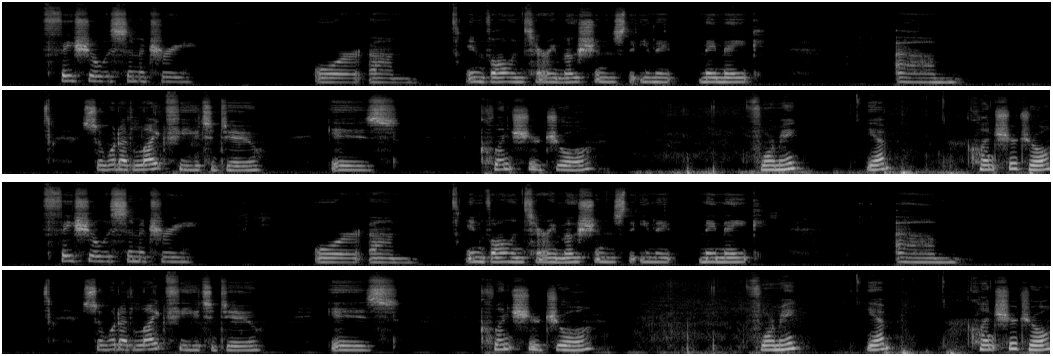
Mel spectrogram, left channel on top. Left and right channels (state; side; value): normal; both; correlation 0.70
